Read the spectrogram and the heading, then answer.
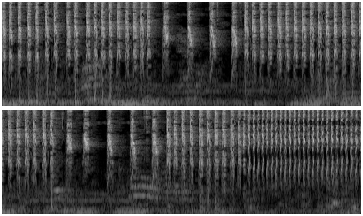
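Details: Long-tailed shrike singing vigorously, its song packed with imitations of house sparrow; loud, harsh chirps repeated rapidly at about four per second with short breaks, ending in a faster, softer chattering run.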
